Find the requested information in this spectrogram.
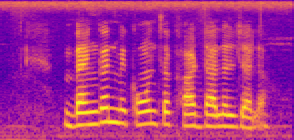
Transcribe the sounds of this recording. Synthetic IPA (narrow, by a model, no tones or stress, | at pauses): bɛ̃ŋɡənmẽkɔːnt͡sakʰaːʈ̚ɖaːləld͡ʑala̰ː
